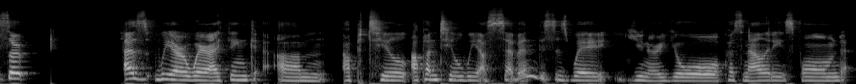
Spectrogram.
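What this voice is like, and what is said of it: Australian accent. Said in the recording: “it would sound to me as I'm calling you from Sydney because you, you, you retain the accent and you just sound Australian.”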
